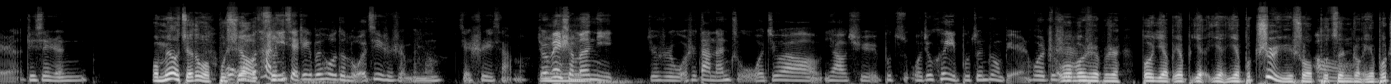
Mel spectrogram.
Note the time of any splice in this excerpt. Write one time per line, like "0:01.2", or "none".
none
